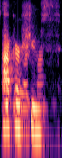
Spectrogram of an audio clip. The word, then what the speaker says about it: Akershus: What's the proper way of pronouncing this? Akershus.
